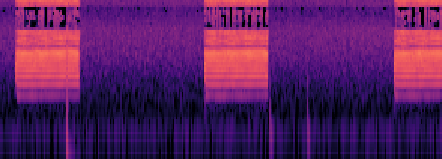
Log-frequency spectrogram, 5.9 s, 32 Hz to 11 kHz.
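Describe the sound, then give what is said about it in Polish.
Three harsh, loud buzzes from the UVB-76 shortwave radio station broadcasting from Povarovo, Russia, each lasting just under a second and repeating at a steady interval of a few seconds, over a constant faint hiss of radio static. “Jest to stacja UVB-76, nadająca z miejscowości Poworowo w Rosji.”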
